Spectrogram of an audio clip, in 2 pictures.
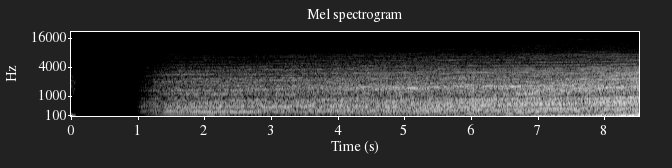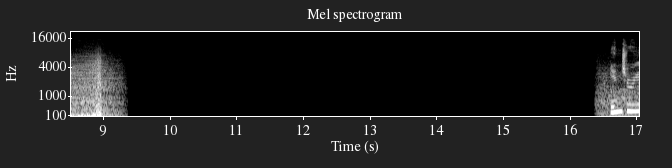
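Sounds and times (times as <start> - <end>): whooshing riser: 1.0 - 9.4
low rumble: 3.3 - 9.4.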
